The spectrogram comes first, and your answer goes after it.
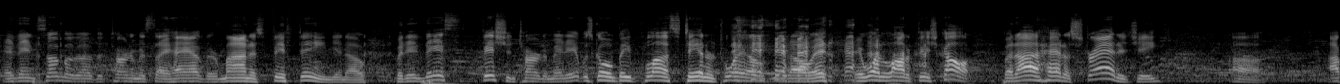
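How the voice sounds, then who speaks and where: Man with a fairly high pitch and lively intonation at a moderate pace, amid noticeable background noise. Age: 60s. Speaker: professional bass angler. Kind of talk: casual chat. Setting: live event broadcast.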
